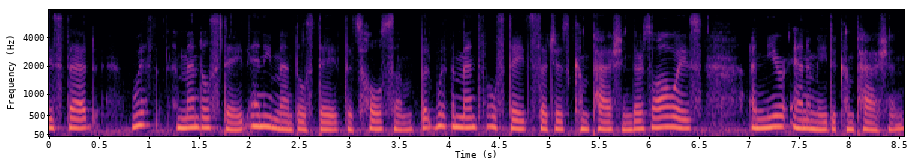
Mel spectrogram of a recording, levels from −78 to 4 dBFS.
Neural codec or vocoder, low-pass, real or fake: none; 7.2 kHz; real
